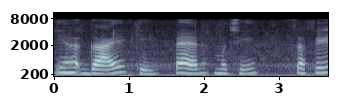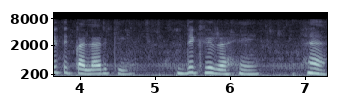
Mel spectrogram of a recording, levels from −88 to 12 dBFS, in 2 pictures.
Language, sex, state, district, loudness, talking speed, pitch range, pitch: Hindi, female, Madhya Pradesh, Dhar, -17 LUFS, 90 wpm, 210-250 Hz, 225 Hz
